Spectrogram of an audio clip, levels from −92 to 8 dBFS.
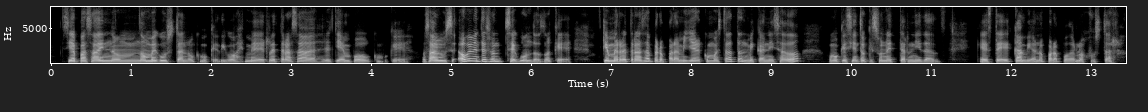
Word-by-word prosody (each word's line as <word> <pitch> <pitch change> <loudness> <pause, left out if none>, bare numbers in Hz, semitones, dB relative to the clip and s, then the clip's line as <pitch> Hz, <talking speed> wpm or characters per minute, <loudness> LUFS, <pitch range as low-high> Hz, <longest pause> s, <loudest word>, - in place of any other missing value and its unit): sí 215 - +5
ha - - +7
pasado 200 -2 +5
y 200 - +4
no 180 -2 +1
no 180 +2 0
me 205 0 +4
gusta, 190 -3 -1
¿no?, 175 +4 -6
como - - -11
que - - -11
digo, 180 +2 -5
ay, 190 - -10
me 195 -5 -1
retrasa 190 +1 0
el 180 +1 -8
tiempo, 180 -4 -1
como 200 +5 -17
que, - - -13
o - - -9
sea, 195 +1 +8
pues, 200 -1 +1
obviamente 275 +2 +6
son 230 -2 +1
segundos, 190 0 -1
¿no?, - - -4
que - - -7 0.3
que 210 - +6
me 195 -1 +5
retrasa, 190 +4 +3
pero 210 -1 -1
para 170 0 -1
mí 190 - -2
ya 205 -2 +3
como 190 -1 -4
está 250 +7 -2
tan 225 -6 -1
mecanizado, 175 - -1 0.3
como 190 +1 -2
que 190 - -1
siento 190 +1 -3
que 190 - -12
es - - -6
una 195 -1 -1
eternidad 165 -3 -4 0.5
este 180 0 -1
cambio, 180 -5 +2
¿no?, 200 +2 -5
para 195 - 0
poderlo 165 +2 -4
ajustar. - - -9
190 Hz, 230 wpm, -23 LUFS, 180-205 Hz, 0.5 s, sea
